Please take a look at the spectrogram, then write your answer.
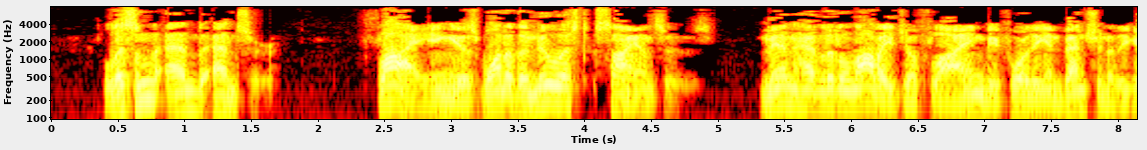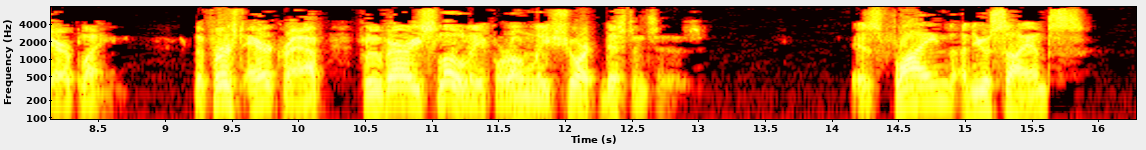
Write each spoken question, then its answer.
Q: Is flying a new science?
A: Yes, it is. Flying is one of the newest sciences.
